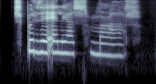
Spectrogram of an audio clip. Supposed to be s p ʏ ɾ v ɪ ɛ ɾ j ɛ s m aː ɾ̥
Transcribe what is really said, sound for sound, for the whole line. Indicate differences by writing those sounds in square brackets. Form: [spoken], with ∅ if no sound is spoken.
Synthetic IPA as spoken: s p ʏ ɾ [ð] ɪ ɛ [l] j [a] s m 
